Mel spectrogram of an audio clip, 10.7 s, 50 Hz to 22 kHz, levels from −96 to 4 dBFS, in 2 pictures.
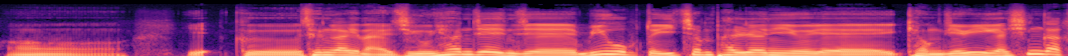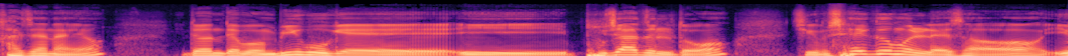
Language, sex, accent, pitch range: Korean, male, native, 105-155 Hz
